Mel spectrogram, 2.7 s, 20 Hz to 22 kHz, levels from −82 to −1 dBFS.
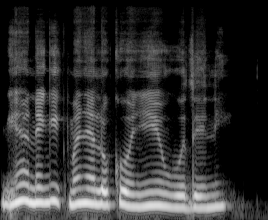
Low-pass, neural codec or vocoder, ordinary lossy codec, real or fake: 19.8 kHz; codec, 44.1 kHz, 7.8 kbps, DAC; none; fake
